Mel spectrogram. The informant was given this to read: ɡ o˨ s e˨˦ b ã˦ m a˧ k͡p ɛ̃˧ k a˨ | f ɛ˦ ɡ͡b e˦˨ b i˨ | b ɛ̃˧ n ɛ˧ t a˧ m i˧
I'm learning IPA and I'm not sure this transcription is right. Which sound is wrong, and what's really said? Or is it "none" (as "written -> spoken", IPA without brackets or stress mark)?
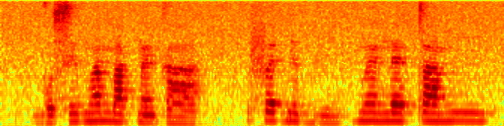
none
